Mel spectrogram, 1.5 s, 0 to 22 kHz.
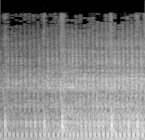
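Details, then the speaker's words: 1987 Yamaha YZ490 two-stroke on a test ride after the carb was taken apart, running on new fuel: crisp, regular popping at low revs that picks up cleanly. Less boggy than before, now running well. "running a lot better though I think that you feel really help definitely not as boggy now looks pretty good"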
